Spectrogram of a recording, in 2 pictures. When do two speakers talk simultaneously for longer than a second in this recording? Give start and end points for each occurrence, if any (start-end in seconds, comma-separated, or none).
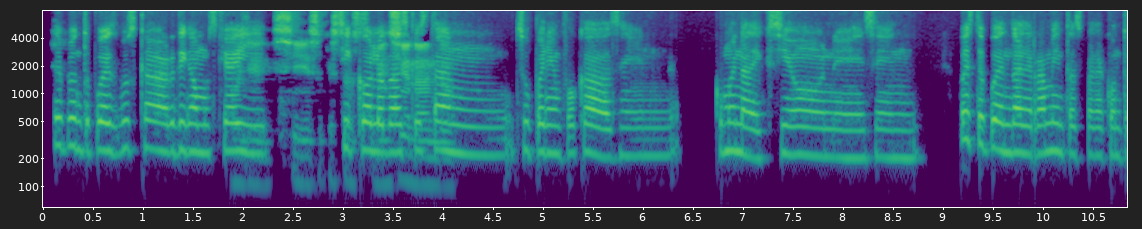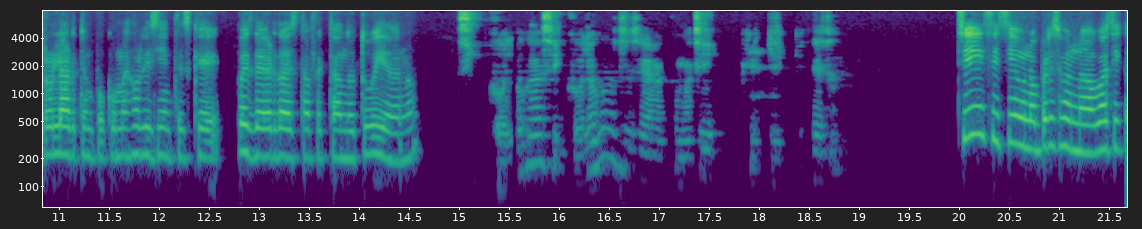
2.9-4.2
